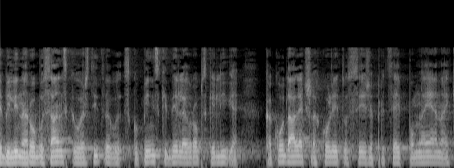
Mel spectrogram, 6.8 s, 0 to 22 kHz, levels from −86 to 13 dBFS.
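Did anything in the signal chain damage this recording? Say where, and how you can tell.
Yes, at the codec stage. The speech sounds rough and grainy throughout. This is likely low-delay AAC compression, whose coarse coding at around 32 kbps leaves noise between the pitch harmonics.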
